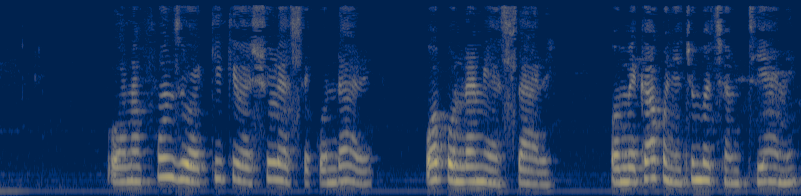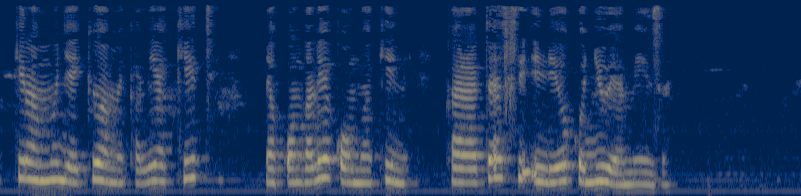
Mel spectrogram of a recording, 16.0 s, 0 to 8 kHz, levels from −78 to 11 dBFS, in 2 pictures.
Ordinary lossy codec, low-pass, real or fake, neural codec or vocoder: MP3, 32 kbps; 7.2 kHz; real; none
